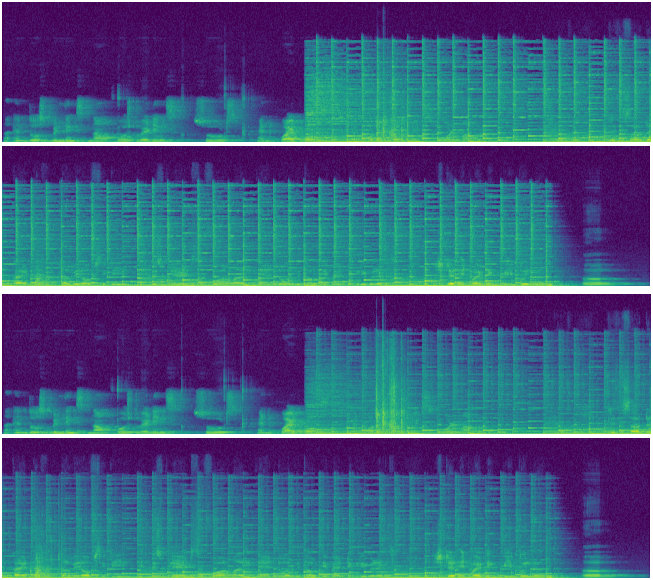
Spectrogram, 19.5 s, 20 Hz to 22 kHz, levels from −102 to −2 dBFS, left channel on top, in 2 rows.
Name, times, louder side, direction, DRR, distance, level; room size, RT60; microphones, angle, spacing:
voice 1, 0.0-2.6 2.9-3.5 3.8-4.9 5.2-7.3, equal, 10° right, 0 dB, 2.0 m, -27 dB
sound 1, 4.5-18.0, left 1 dB, 40° left, 1.3 m, -20 dB
sound 2, 5.5-6.6 6.8-6.9 7.9-8.0 8.9-9.0 9.7-11.0 11.9-12.0, right 3 dB, 60° right, 1.0 m, -26 dB
voice 2, 8.7-15.5 16.2-17.9 18.4-18.7, equal, 45° right, 2 dB, 2.7 m, -24 dB
21.0 x 12.0 x 4.4 m, 1.1 s
head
